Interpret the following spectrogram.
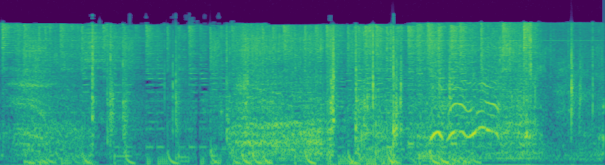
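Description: Skateboard wheels rolling and clattering on pavement, a dense rumble with many irregular knocks that grows louder about two seconds in. Near the middle a brief warbling, wavering pitched sound rises and falls over it.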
